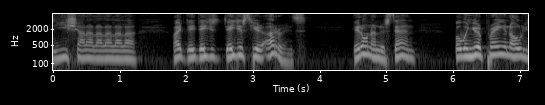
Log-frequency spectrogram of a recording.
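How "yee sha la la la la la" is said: mock tongues babble. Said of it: "All they hear is".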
